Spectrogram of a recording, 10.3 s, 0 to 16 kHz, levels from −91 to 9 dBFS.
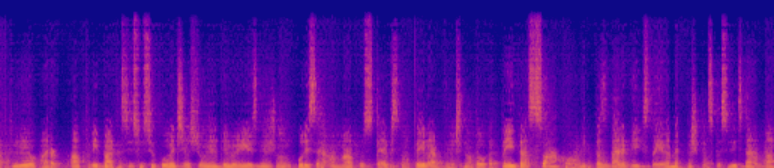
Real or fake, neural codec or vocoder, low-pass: fake; codec, 44.1 kHz, 0.9 kbps, DAC; 14.4 kHz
